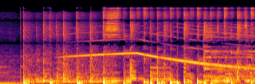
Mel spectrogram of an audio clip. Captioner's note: a siren wails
